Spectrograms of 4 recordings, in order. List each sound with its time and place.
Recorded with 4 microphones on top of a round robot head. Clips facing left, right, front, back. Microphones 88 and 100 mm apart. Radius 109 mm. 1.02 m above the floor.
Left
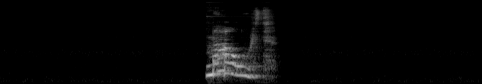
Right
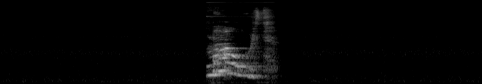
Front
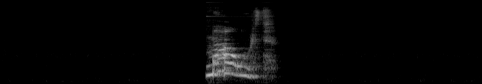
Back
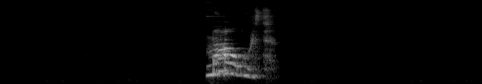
2.1 s a child speaking: 65° left, 0.9 m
